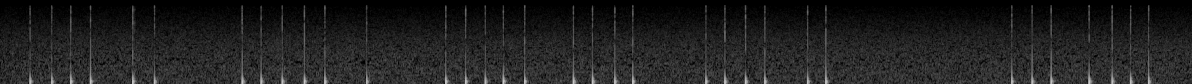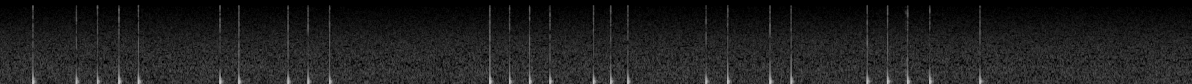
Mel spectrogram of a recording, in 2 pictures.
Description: Tap code, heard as knocks on a wall, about 5 knocks a second. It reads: RVYR ODH SGQ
